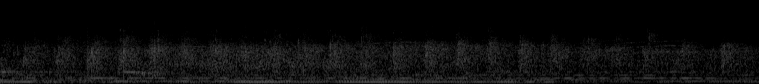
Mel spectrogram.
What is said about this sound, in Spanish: Dale esa ofrenda de palmas al Señor.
